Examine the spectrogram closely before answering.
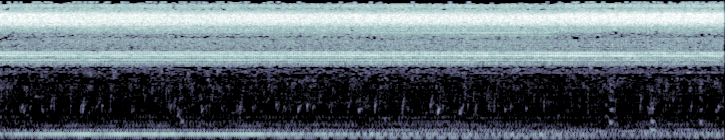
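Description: Steady high-pitched chorus of insects, continuous and unchanging, over a low steady hum.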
